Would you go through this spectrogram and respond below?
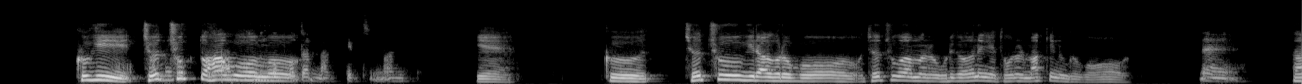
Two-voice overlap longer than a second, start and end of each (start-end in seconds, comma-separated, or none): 1.0-3.1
